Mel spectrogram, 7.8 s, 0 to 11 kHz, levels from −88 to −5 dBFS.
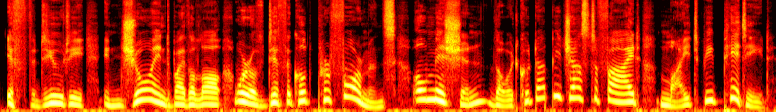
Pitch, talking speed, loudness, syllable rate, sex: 185 Hz, 160 wpm, -18 LUFS, 5.1 syllables/s, male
